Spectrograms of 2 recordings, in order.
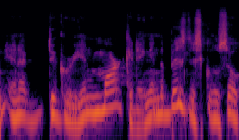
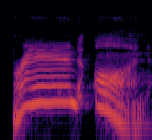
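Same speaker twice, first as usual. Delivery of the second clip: higher, drawn-out roll call; old professor calling roll; 7 semitones higher than usual. Retold or imitated. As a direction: call the name like a stern old prof.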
